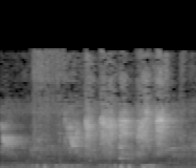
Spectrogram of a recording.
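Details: Female pigeon after laying an egg, uttering low pulsed cooing notes in two short bursts, the second more drawn out and slightly falling, over bright twittering chirps of other birds and steady background hum.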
